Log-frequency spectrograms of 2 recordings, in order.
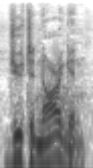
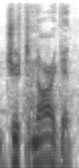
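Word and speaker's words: Jutanugarn: She says, "It's Jutanargan." Okay, Jutanargan.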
